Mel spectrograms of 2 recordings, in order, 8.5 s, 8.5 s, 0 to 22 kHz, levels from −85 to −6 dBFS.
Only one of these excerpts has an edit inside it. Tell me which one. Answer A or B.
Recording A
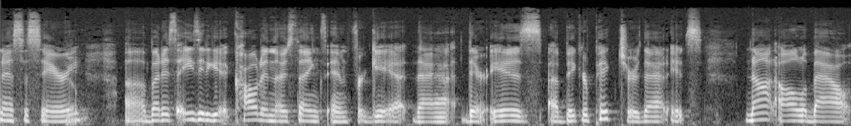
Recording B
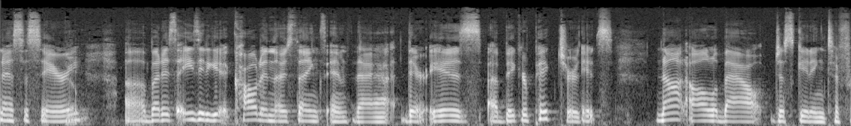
B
